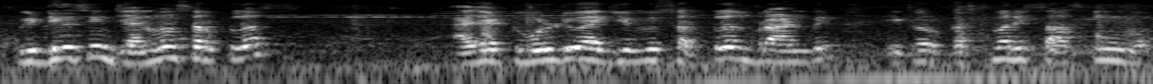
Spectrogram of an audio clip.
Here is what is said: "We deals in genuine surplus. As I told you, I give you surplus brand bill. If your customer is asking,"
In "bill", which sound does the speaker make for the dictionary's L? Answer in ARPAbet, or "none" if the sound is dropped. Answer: N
